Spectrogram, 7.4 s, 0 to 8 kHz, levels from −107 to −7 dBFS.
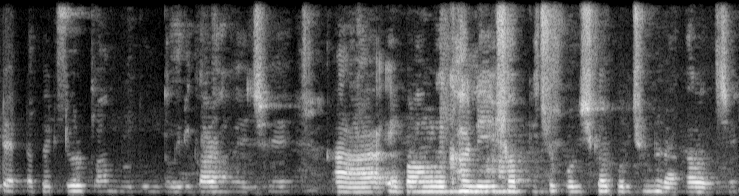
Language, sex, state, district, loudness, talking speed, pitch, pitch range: Bengali, female, West Bengal, North 24 Parganas, -19 LUFS, 130 wpm, 200 Hz, 195-210 Hz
